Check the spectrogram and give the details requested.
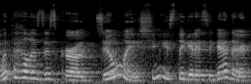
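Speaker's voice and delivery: normal talking voice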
